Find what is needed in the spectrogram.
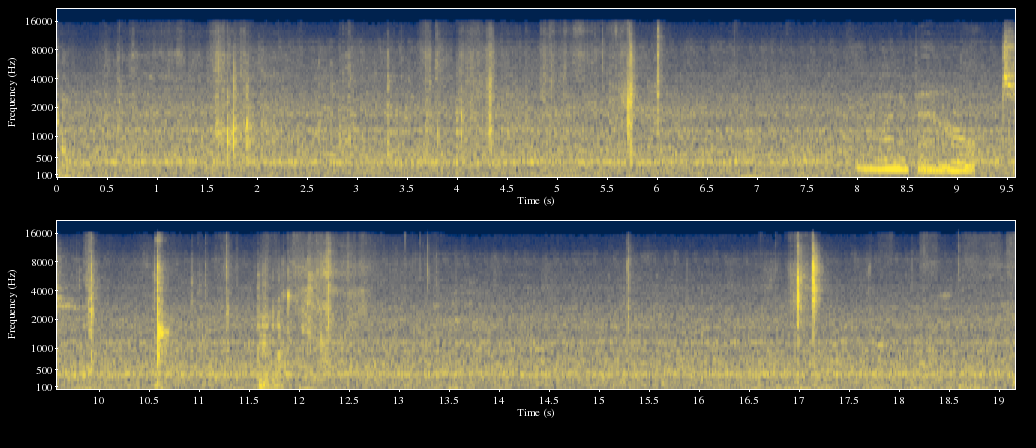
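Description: Faint, scattered clicks and light paper rustles from hands handling stickers, tools and the planner's pages, over a low steady hum.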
